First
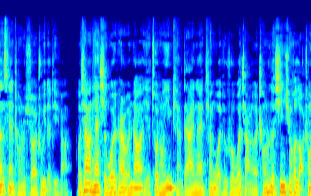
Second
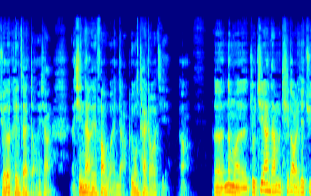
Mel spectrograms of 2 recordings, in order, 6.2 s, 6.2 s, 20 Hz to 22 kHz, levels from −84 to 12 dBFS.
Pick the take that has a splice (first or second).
first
